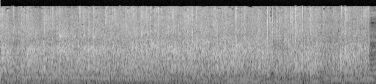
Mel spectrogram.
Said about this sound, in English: Come on up here really quick. Give them a hand as they come.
